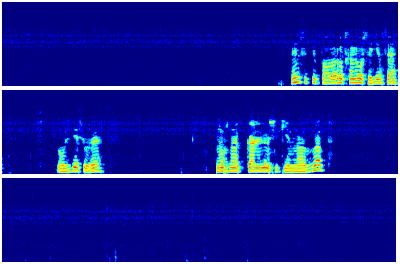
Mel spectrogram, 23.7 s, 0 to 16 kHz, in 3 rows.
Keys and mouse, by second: 10.2 click, 21.1-23.7 drag.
